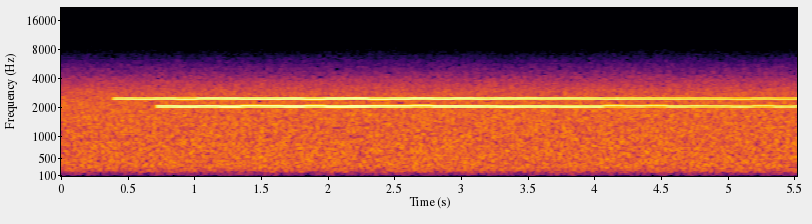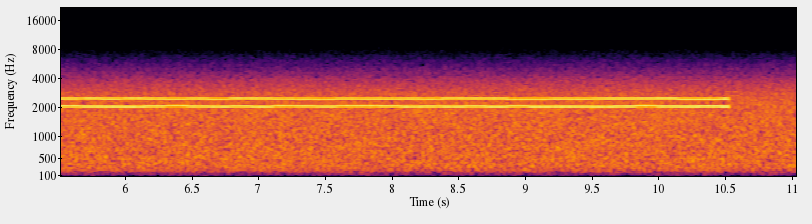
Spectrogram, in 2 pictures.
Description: FT8 (several signals at once), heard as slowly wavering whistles, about 6.25 baud, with radio static and fading.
